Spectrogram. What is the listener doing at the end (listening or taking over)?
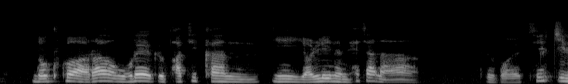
listening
